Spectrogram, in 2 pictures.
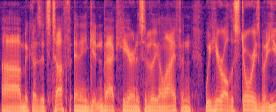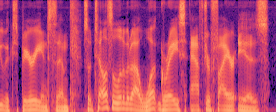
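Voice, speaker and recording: A man's voice: lowish voice, fairly quick, few pauses, no room sound, studio quality. A man hosting a radio talk show, speaking in an enthusiastic, effusive manner.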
